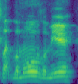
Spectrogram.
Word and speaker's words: Lemieux: Mario Lemieux, that's how you pronounce his Lemieux, best hockey player of all time.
